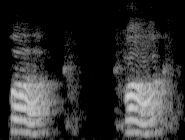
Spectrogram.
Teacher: Okay, when you say pa, pa, the lips are released suddenly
